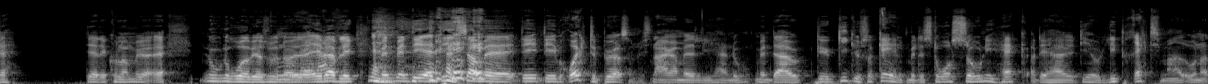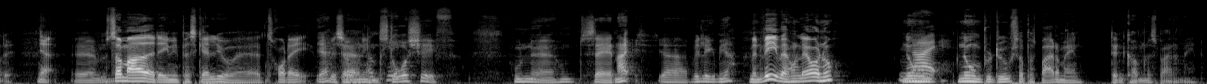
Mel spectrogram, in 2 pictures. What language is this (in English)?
Danish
